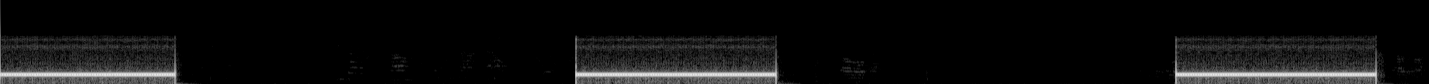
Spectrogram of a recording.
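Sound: phone dial tone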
